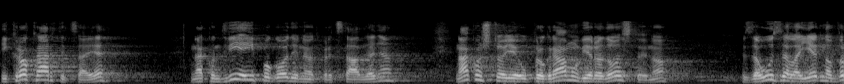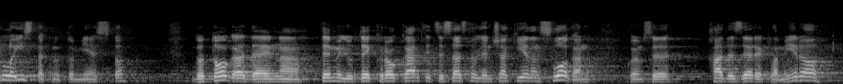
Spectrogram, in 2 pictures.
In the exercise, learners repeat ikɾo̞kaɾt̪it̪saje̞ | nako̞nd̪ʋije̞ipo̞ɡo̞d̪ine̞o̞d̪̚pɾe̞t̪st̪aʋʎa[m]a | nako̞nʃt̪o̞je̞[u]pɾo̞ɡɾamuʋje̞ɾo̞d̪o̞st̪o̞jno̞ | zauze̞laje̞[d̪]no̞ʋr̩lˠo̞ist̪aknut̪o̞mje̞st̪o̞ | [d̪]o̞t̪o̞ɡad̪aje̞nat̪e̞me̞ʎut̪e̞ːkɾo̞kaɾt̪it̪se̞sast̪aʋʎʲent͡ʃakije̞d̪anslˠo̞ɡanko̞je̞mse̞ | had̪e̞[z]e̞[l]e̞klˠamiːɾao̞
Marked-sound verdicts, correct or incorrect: incorrect: ɲ, correct, correct, correct, correct, incorrect: ɾ

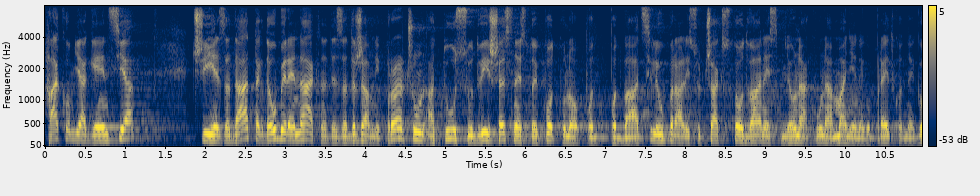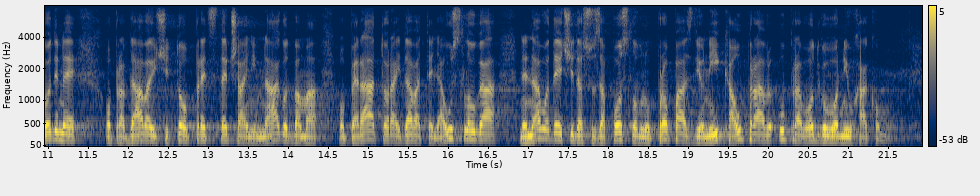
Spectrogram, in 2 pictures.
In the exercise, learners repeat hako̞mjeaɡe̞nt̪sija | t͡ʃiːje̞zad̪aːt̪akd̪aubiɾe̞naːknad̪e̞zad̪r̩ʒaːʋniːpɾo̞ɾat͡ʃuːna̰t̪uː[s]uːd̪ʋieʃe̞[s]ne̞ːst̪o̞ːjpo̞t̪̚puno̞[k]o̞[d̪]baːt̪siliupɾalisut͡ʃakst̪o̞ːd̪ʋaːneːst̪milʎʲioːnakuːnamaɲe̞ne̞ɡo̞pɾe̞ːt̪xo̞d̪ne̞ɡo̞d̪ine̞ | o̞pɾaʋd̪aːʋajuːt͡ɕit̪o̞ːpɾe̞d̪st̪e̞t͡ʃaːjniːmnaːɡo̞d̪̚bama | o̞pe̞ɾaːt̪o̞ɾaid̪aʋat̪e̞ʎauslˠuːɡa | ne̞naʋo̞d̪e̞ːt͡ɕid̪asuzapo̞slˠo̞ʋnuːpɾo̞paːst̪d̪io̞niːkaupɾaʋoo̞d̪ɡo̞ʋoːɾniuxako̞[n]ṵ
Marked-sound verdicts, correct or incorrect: correct, correct, incorrect: p, correct, incorrect: m

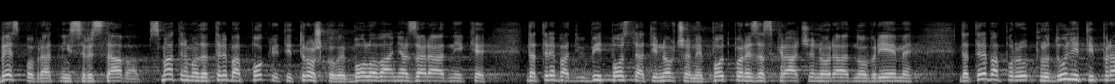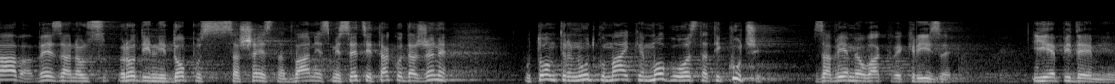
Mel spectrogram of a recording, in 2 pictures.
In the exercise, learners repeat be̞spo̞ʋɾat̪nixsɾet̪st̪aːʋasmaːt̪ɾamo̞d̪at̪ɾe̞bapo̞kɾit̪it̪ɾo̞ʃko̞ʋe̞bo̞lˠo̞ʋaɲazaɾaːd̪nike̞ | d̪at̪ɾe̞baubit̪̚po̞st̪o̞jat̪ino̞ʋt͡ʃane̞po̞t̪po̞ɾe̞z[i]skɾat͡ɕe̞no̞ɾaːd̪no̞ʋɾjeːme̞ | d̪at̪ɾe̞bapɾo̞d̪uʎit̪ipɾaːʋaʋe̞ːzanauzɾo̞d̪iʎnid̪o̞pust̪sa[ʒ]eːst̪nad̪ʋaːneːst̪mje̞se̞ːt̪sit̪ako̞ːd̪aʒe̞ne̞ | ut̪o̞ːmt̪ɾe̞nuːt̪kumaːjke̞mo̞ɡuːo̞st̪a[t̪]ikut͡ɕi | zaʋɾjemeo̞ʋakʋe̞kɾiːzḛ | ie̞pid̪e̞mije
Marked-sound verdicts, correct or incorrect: incorrect: a, incorrect: ʃ, correct

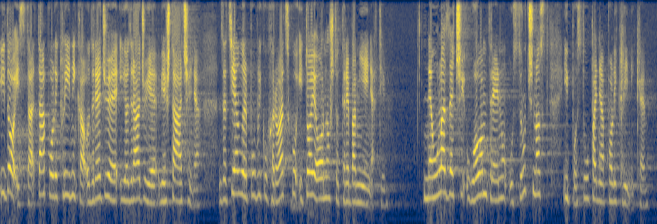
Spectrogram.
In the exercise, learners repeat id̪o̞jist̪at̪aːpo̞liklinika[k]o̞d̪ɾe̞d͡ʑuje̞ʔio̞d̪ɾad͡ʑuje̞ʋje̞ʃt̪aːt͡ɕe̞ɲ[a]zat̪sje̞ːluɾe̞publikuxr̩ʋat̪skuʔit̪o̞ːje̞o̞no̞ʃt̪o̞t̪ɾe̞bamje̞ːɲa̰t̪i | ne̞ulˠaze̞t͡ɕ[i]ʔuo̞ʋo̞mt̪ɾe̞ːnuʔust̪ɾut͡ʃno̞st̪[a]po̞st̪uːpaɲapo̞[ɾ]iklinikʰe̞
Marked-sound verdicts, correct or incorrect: incorrect: ʔ, correct, correct, incorrect: i, incorrect: l

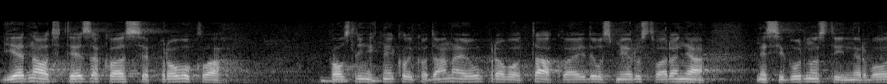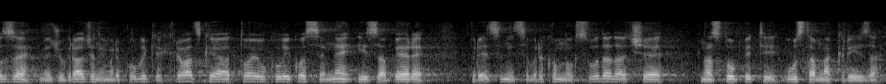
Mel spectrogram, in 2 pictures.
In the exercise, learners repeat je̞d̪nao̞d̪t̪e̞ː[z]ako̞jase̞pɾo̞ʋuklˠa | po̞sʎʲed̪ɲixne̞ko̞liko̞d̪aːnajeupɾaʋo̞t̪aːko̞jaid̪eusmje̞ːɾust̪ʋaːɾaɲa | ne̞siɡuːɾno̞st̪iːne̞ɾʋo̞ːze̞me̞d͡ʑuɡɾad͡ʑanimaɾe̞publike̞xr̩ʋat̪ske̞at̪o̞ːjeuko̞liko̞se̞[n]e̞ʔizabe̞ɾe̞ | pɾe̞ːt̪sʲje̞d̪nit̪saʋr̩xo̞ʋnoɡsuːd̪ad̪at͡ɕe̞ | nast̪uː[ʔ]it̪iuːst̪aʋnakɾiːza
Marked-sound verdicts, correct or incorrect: correct, correct, incorrect: p

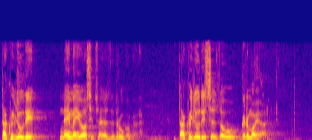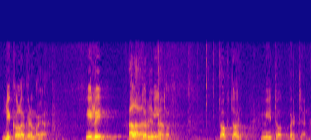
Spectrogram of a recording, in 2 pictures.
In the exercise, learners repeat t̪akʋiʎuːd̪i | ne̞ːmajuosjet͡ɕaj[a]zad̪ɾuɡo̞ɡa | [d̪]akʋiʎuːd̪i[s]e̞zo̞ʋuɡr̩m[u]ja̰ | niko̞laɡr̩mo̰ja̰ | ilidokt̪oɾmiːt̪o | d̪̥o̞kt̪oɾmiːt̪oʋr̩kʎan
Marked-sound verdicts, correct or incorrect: correct, incorrect: t̪, correct, incorrect: o

